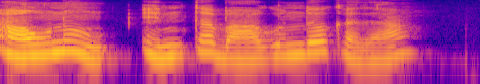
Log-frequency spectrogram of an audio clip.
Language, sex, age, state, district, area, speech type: Telugu, female, 30-45, Telangana, Adilabad, rural, read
